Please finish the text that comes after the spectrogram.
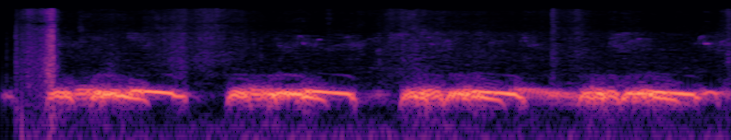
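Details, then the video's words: A spotted dove gives its call: four low, husky cooing phrases, each nearly a second long, separated by brief pauses; nothing else stands out. "This is a spotted dove. Here's what its call sounds like."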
